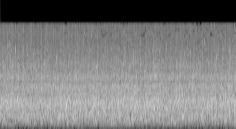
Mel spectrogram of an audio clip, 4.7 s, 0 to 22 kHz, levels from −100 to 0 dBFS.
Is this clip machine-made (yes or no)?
no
